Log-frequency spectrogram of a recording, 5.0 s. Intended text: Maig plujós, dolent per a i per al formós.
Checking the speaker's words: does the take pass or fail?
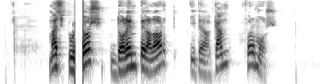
fail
